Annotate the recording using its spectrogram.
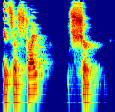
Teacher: When I put it together with a consonant, shirt, you don't really hear the T. It's a stop T.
